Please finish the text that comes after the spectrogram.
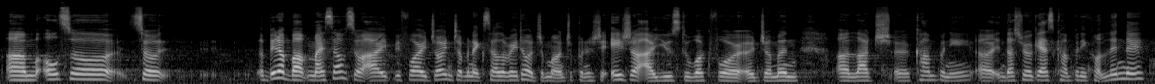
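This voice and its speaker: A woman speaking as a panelist on a conference stage, measured and full of fillers. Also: mid-range voice, fairly bright tone. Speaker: panelist, program director.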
